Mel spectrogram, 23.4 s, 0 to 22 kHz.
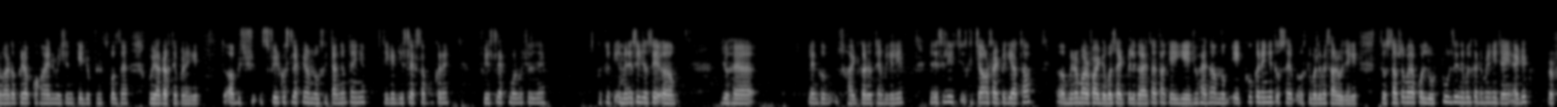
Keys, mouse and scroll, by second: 4.6 b, 7.9 click, 8.5-11.8 middle drag, 11.8 click, 12.7 scroll up 2, 13.5-16.5 middle drag.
